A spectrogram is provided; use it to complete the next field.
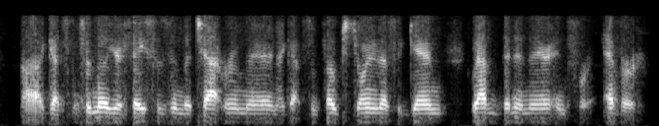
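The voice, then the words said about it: Sick-sounding voice. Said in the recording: “I apologize for my voice. I've been sick for about a week now.”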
